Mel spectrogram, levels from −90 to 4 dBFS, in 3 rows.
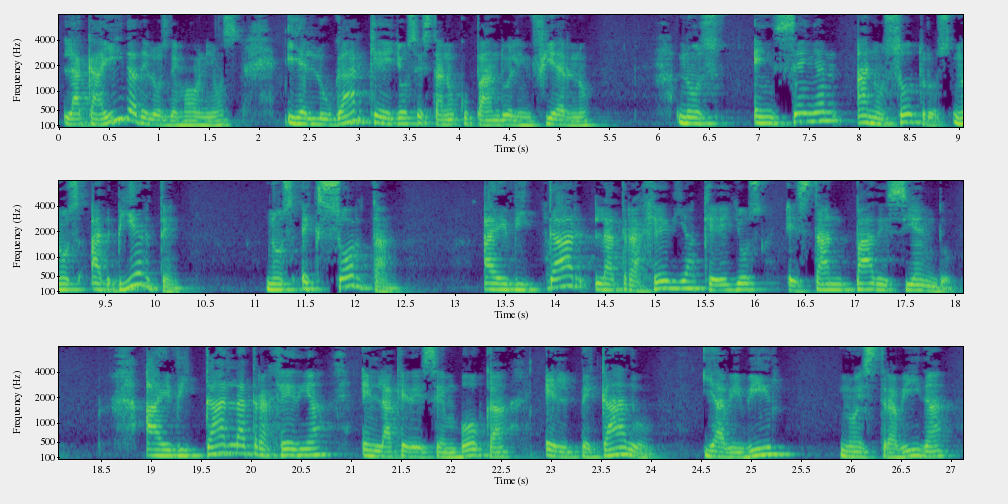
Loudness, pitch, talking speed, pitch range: -15 LUFS, 150 Hz, 100 wpm, 130-170 Hz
